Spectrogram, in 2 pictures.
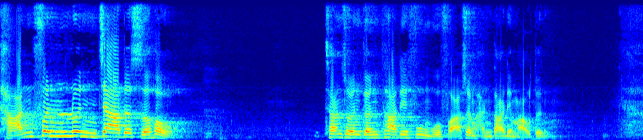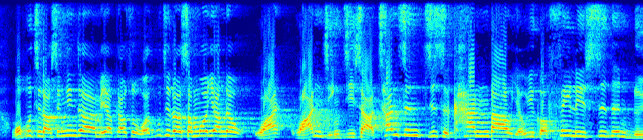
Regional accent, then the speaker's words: Guangdong, China; first language Cantonese; Chinese is a second language; 真是我们广东话就是我们吃盐巴比你吃饭还要多，我这普通话怎么讲我不知道

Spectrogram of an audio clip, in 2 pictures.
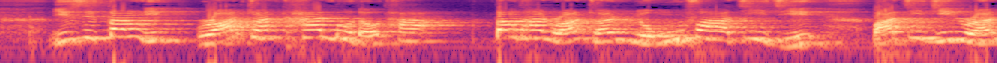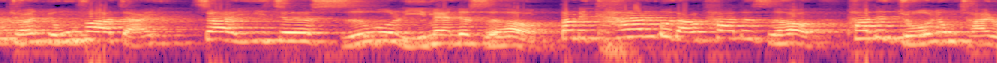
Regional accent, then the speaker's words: Hong Kong; 因为就是我是从香港来，很多人都知道，很多时候我们香港人呢

